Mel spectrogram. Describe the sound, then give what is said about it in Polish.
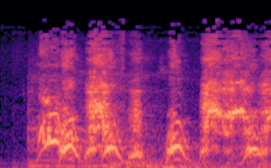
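A miniature Pomeranian spitz dog yaps in a quick series of high, sharp barks with brief gaps, the last ones running together into a loud, shrill burst. “Szpic miniaturowy pomeranian.”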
